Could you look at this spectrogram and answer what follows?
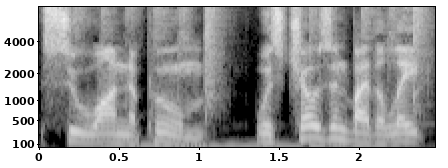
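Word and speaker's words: Suvarnabhumi: The name Suar Nabumi pronounced Suan Napum was chosen by the late King Bumibol Abdul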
